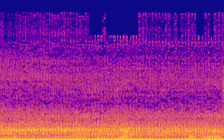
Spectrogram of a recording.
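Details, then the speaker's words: Honda Vario scooter after the CVT was opened up and reassembled: an even, rapid putter at steady idle, the former snoring growl completely gone from the drive side. "starter sekarang ngoknya sudah hilang ya kita coba Nyalakan dan Perhatikan ya teman-teman saatas biasanya ada suaraor ini hilang hilang sama sekali"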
